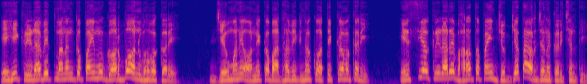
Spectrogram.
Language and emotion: Odia, happy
